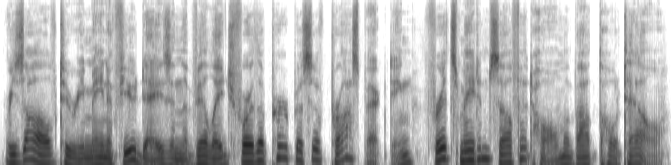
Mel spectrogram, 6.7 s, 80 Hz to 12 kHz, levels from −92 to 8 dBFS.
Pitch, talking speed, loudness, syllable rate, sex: 120 Hz, 195 wpm, -18 LUFS, 5.2 syllables/s, male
